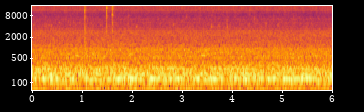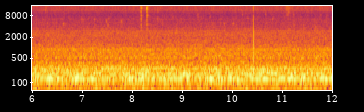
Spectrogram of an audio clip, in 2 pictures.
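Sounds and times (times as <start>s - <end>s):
steady low hum: 0.0s - 12.0s
faint clicks: 1.0s - 1.8s, 8.1s - 8.4s.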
